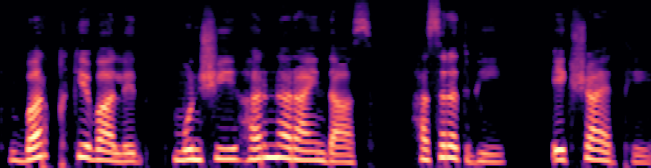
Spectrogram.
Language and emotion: Urdu, neutral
